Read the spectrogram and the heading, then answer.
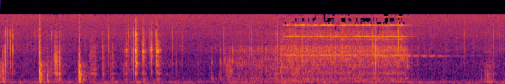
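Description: An old wall telephone: a series of sharp clicks and knocks, then a single metallic bell ring lasting about two seconds, followed by quiet rattling.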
